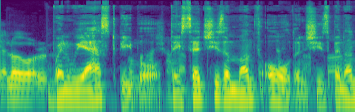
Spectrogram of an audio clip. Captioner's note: through translator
